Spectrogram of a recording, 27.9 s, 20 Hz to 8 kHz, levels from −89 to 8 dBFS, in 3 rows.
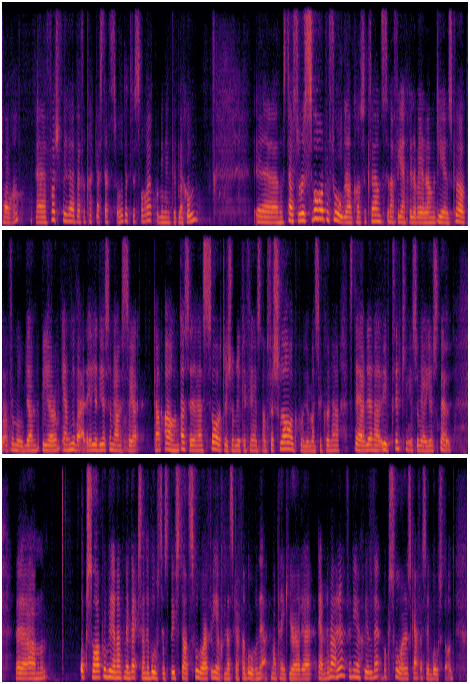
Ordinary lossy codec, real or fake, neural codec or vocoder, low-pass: none; fake; codec, 16 kHz, 1 kbps, FreqCodec, smaller model; none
